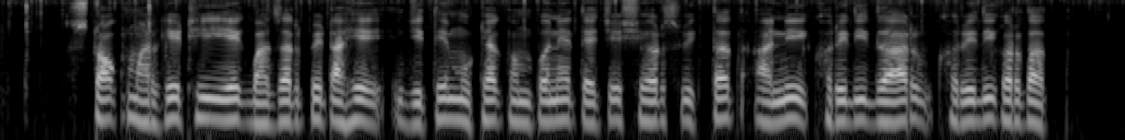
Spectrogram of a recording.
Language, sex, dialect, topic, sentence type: Marathi, male, Varhadi, banking, statement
